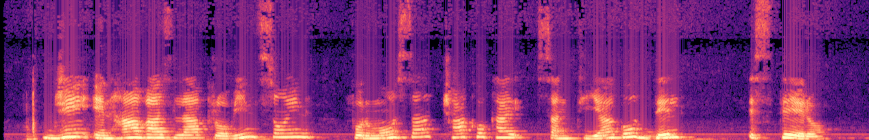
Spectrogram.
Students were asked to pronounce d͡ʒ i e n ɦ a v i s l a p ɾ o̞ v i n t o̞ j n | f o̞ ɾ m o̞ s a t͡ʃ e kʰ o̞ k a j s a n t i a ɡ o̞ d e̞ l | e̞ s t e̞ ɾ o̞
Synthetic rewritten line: d͡ʒ i e n ɦ a v a s l a p ɾ o̞ v i n t͡s o̞ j n | f o̞ ɾ m o̞ s a t͡ʃ a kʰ o̞ k a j s a n t i a ɡ o̞ d e̞ l | e̞ s t e̞ ɾ o̞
